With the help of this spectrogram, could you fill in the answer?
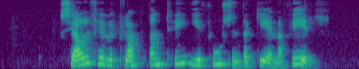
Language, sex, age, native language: Icelandic, female, 40-49, Icelandic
